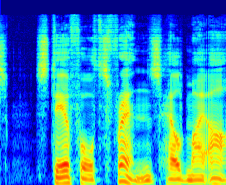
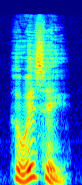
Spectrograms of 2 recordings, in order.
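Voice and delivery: higher, louder, puzzled demand; startled question; 9 semitones higher, 4 dB louder than usual. A narrator's reading. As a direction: ask sharply in surprise. David demands to know.

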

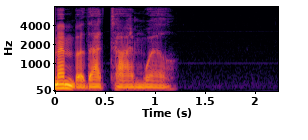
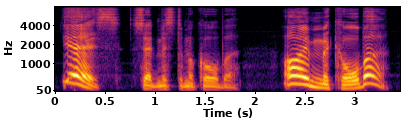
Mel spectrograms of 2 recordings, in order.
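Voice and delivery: pompous reply; 5 semitones higher, 8 dB louder than usual. Acted. Micawber answers the bailiff proudly.

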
